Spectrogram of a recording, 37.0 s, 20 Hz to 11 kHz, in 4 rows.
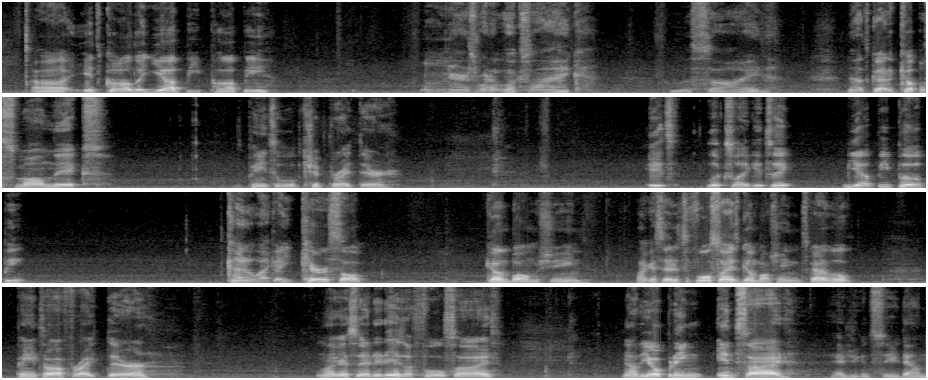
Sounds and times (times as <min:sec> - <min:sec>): Speech: 0:00.3 - 0:02.8, 0:04.2 - 0:06.0, 0:06.7 - 0:07.8, 0:08.4 - 0:10.4, 0:11.6 - 0:13.2, 0:15.7 - 0:18.8, 0:20.7 - 0:22.2, 0:23.3 - 0:27.0, 0:27.9 - 0:29.4, 0:30.9 - 0:32.8, 0:33.9 - 0:36.9.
